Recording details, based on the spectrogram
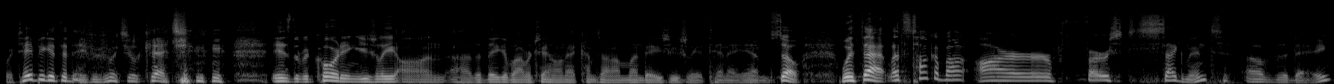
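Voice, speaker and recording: Gravelly man hosting a casual studio show. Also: medium pitch, animated, moderate pace, a little mellow, no echo. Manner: rambling, self-correcting, chuckles often. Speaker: host. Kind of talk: casual podcast chat.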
